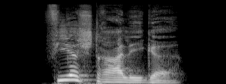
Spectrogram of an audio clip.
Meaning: inflection of vierstrahlig: 1. strong/mixed nominative/accusative feminine singular 2. strong nominative/accusative plural 3. weak nominative all-gender singular
- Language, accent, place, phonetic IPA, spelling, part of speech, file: German, Germany, Berlin, [ˈfiːɐ̯ˌʃtʁaːlɪɡə], vierstrahlige, adjective, De-vierstrahlige.ogg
